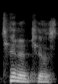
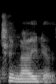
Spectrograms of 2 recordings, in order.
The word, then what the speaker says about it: tinnitus: um you're probably talking about a condition called tinnitus ringing in the ears etc and by the way the word is pronounced tinnitus not tinnitus so if everybody tinnitus means ringing like a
